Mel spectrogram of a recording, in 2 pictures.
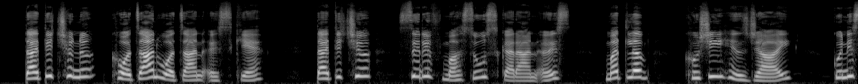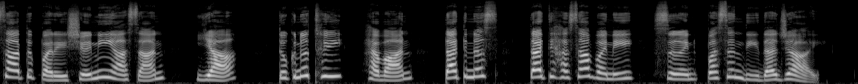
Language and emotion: Kashmiri, neutral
